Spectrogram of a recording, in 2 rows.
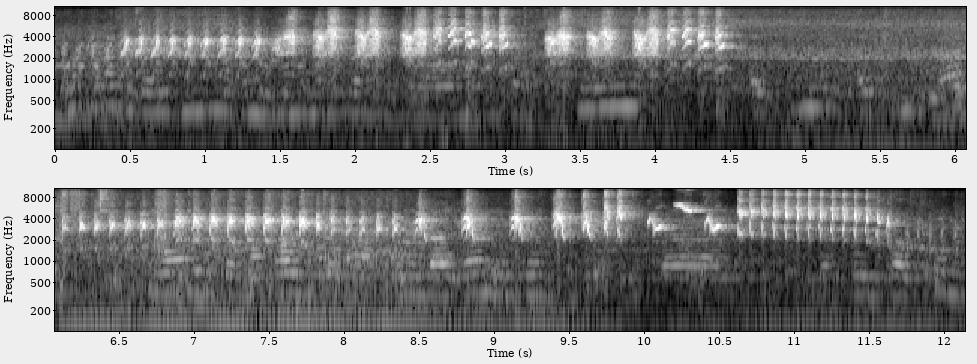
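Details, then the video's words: Long-tailed shrike singing strongly with a full mix of mimicked material: long runs of rapid, harsh chattering bursts, a pause of about two seconds, then more dense scratchy chatter mixed with short sharp notes. "SUARA CENDET GACOR FULL ISIAN, 100% AMPUH UNTUK UNTUK PANCINGAN CENDET BUNYI"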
